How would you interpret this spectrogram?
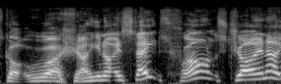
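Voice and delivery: ordinary talk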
